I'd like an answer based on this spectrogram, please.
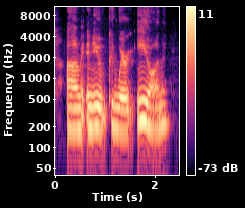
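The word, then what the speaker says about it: Aeon: Um and you can wear Eon. It's spelled Aeo N.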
